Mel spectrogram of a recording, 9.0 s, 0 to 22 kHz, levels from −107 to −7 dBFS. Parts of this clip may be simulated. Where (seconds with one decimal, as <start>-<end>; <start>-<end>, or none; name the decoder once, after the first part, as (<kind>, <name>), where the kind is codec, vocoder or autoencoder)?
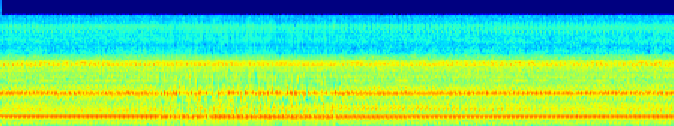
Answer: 2.1-4.5 (vocoder, BigVGAN v2)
